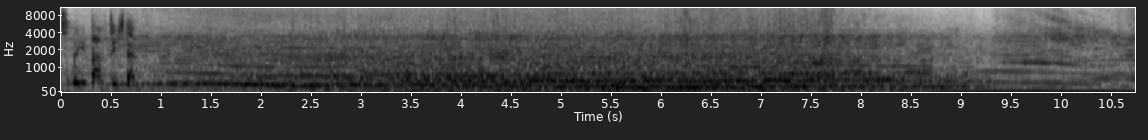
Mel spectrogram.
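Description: Motorcycle engines roar at high revs as a pack races past.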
